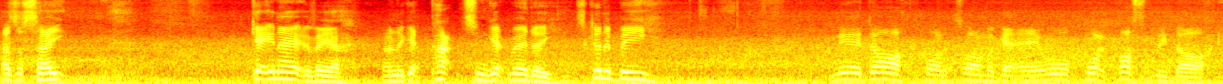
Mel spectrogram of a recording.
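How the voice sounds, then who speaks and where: Speech in a British accent at a moderate pace, with ordinary pitch variation, long, frequent pauses and noticeable background noise. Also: man, high pitch for a man. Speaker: outdoor camping vlogger. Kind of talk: casual vlog narration. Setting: outdoors. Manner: loud.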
